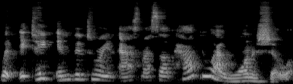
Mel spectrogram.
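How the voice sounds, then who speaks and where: A woman talks loudly. Her pace is very fast. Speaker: transformation coach. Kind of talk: casual chat.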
